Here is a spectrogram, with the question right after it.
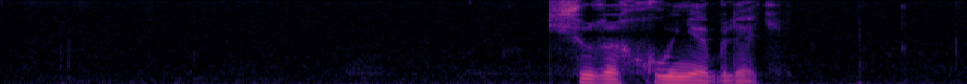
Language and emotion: Russian, angry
